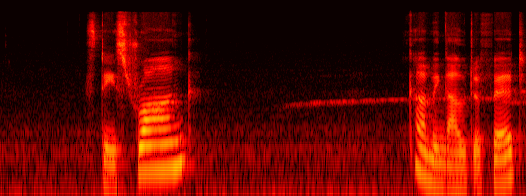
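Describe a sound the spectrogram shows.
A young woman speaks calmly and clearly nearby.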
